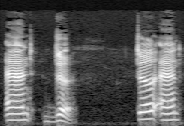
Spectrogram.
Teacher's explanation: the tip of the tongue reaches the alveolar ridge, it touches the alveolar ridge, and the air passage is blocked with the joining of the tip of the tongue and the alveolar ridge. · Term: alveolar plosives, alveolar plossives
